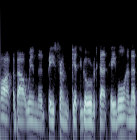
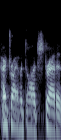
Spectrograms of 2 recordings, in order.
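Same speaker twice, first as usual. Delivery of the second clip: put-on yell; 6 semitones higher, 5 dB quieter than usual. Retelling a comedy sketch's dinner scene: imitating Will Ferrell yelling. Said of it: "he yells out".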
